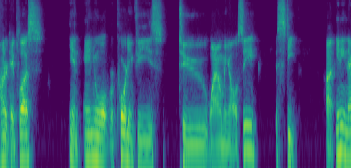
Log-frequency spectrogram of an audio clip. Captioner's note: none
